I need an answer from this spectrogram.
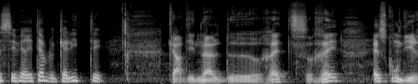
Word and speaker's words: Retz: Est-ce qu'on dit Rais ou Retz? Parce que ça s'écrit R-E-T-Z. Oui, ça s'écrit R-E-T-Z, comme le pays de Rais au sud de Nantes, d'où d'ailleurs il tire son nom, mais là-bas on prononce Rais. Alors lui-même, à la fin de sa vie, écrivait R-A-I-S, donc je pense qu'il faut se plier à la coutume.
